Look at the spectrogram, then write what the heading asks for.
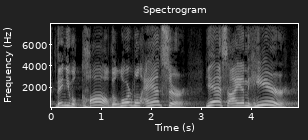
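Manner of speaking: high, slow, drawn-out declaration; emphatic scripture proclamation. Real, not acted. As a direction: declare the promise slowly, stretching each key word. Rereads the promise for emphasis.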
